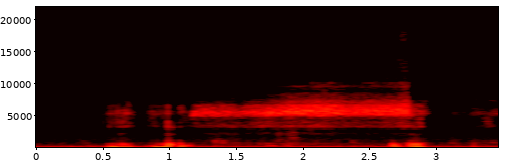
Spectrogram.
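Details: Pug snoring: a few low snorting snores with a long hissing breath between them; noisy breathing typical of a flat-faced dog.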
